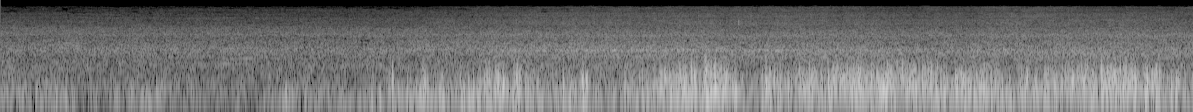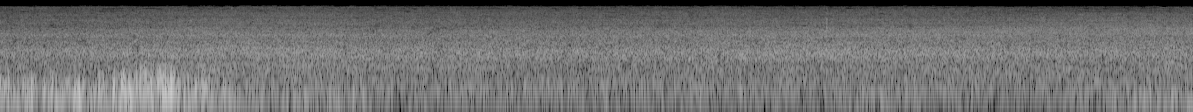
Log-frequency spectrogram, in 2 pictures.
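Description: Footsteps scuff on paving as people walk past close by.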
